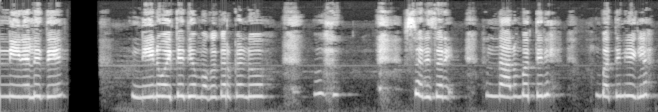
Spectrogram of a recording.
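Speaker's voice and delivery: a woman hearing of a death on the phone; worried woman on the phone. Acted.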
